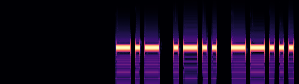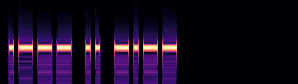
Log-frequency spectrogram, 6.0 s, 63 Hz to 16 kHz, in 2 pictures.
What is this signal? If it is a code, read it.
Morse code, heard as a keyed tone, about 25 wpm, 700 Hz. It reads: KL7JIY
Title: USA Call Signs - 6 Characters - 25wpm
